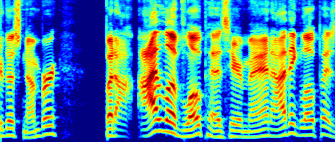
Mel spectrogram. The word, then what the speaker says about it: Lopes: So I could be wrong here, man, but I think Lopez, and I think it's pronounced Lopes, but everybody says, yeah, this is literally Lopes, bro. No, Diego Lopes. I know everybody says Lopez, but whatever.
